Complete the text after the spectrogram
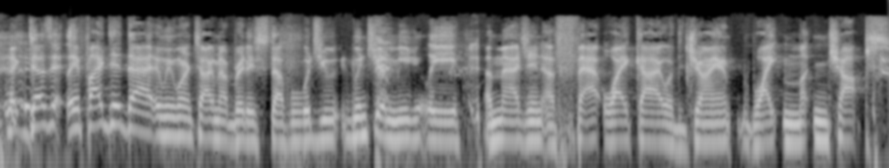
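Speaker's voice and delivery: normal talking voice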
